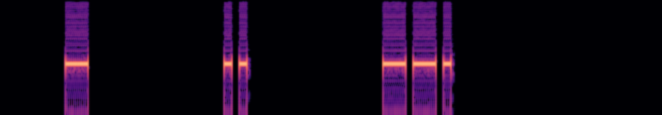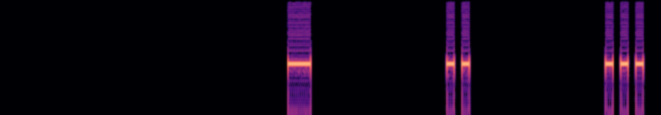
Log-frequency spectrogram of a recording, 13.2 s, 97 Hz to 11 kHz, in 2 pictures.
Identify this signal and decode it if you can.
Morse code, heard as a keyed tone, about 16 wpm, spaced as for 5 wpm, 800 Hz. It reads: TIG TIS
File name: Spaced Alphas / Spaced Alphas mp3s / Ts sp @10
